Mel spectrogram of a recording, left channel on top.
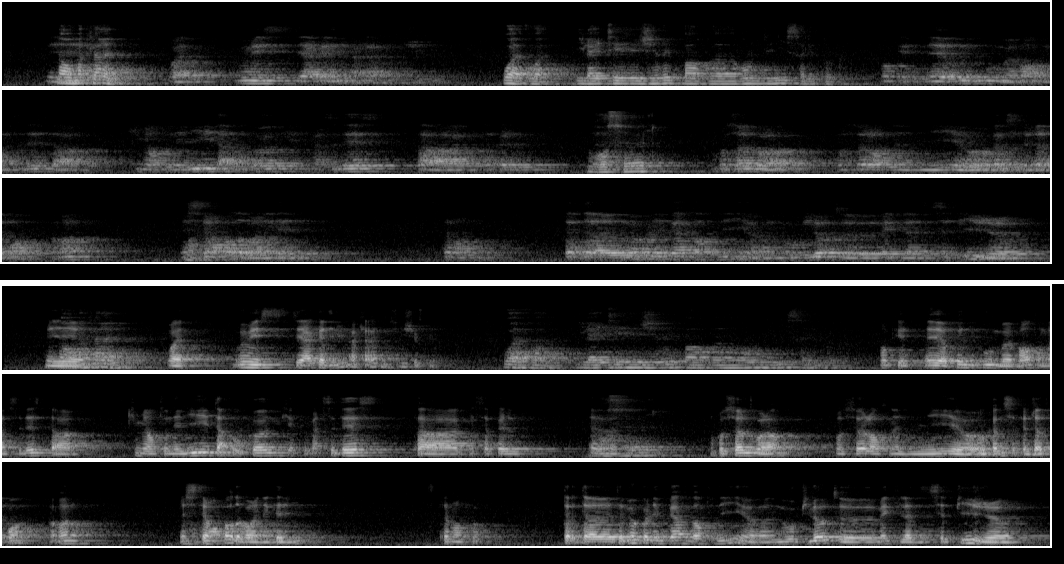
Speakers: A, on the right; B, on the left.
A: mais
B: Non, McLaren.
A: ouais. Oui, mais c'était Académie McLaren aussi, je sais plus.
B: Ouais, ouais. Il a été géré par euh, Ron Dennis à l'époque.
A: Ok. Et après, du coup, bah, par contre, en Mercedes, t'as Kimi Antonelli, t'as Ocon qui a fait Mercedes, t'as, comment il s'appelle?
B: Russell.
A: Euh, Russell, voilà. Russell, Antonelli, euh, Ocon, ça fait déjà 3. Pas mal, hein. Mais
B: Ouais.
A: c'était encore d'avoir une académie. C'est tellement faux. T'as, t'as, t'as vu un peu les perfs d'Anthony, euh, nouveau pilote, euh, le mec, il a 17 piges, euh,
